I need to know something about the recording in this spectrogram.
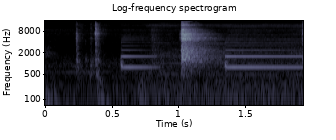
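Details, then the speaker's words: Dodge Charger R/T won't start: several sharp clicks alongside a dash chime when trying to start, electrics come on but the engine never cranks. "you guys hear that it's just making a bunch of like click sound whenever I trying to start the car up"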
